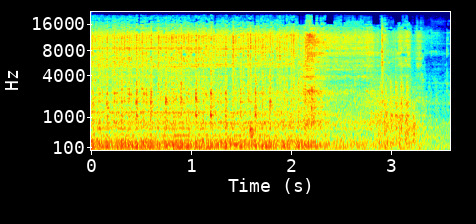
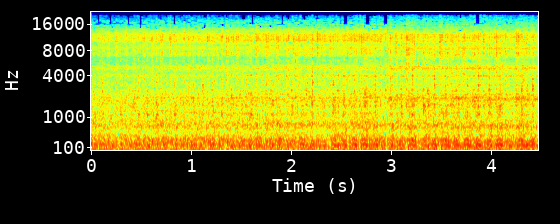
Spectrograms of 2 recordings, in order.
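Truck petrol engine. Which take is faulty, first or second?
first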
